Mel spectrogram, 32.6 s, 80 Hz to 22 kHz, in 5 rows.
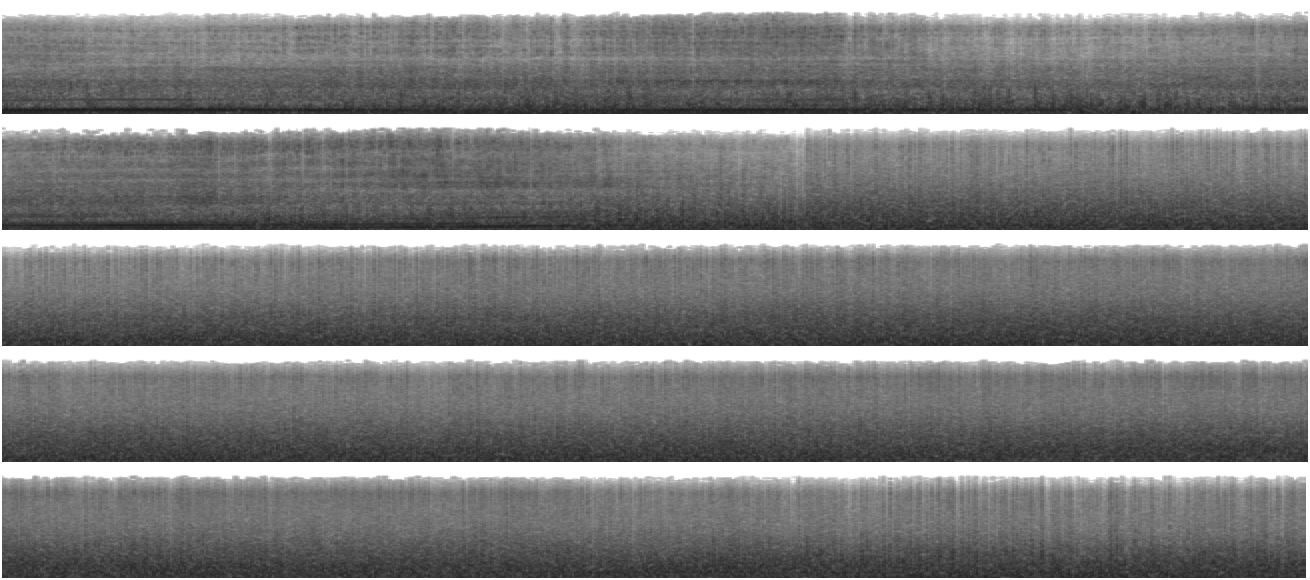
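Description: Ferrari F430 V8 engine running as the car drives alongside, its revs rising about eight to ten seconds in. After that the engine note gives way to steady wind and road rush from a moving car.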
